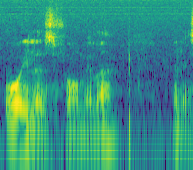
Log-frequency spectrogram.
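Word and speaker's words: Euler: to pronounce this as ula's formula but it's actually German and so it's pronounced oa's formula and it says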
